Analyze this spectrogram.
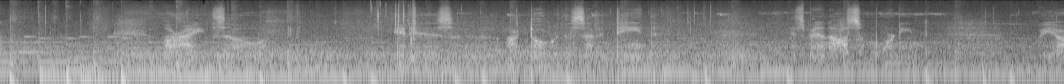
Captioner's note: whispering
